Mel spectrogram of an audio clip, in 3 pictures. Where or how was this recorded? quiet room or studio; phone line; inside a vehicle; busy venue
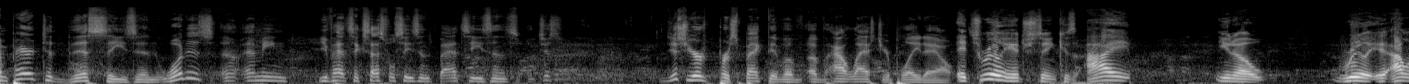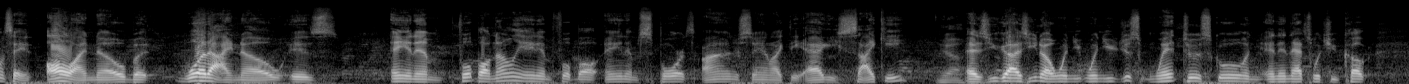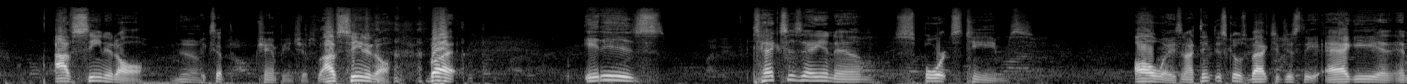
busy venue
